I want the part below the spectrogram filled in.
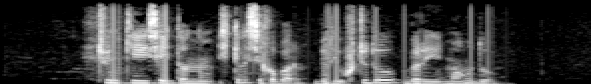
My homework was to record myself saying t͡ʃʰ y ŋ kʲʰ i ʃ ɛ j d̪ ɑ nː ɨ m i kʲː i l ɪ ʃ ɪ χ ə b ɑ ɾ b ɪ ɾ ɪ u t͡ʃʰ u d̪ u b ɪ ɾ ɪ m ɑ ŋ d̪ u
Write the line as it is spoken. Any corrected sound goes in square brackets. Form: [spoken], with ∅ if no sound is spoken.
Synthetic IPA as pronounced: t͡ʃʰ y ŋ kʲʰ i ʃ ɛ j [t̪] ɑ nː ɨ [ŋ] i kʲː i l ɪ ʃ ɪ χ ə b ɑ ɾ b ɪ ɾ ɪ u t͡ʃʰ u d̪ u b ɪ ɾ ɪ m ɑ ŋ d̪ u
